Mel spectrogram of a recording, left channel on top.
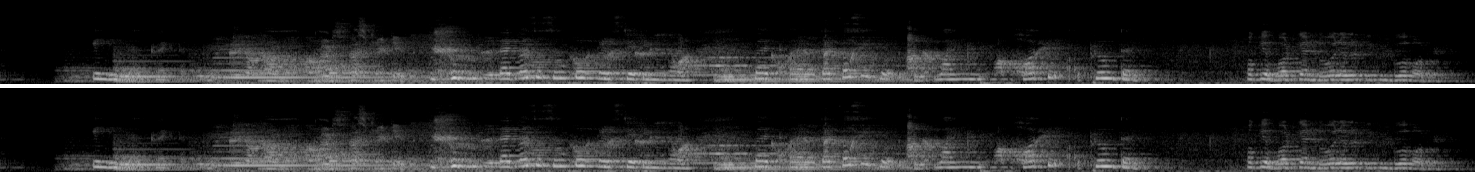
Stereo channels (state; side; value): identical; both; correlation 1.00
